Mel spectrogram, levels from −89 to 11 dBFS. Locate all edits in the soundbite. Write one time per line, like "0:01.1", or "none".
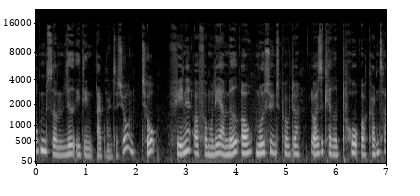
0:02.1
